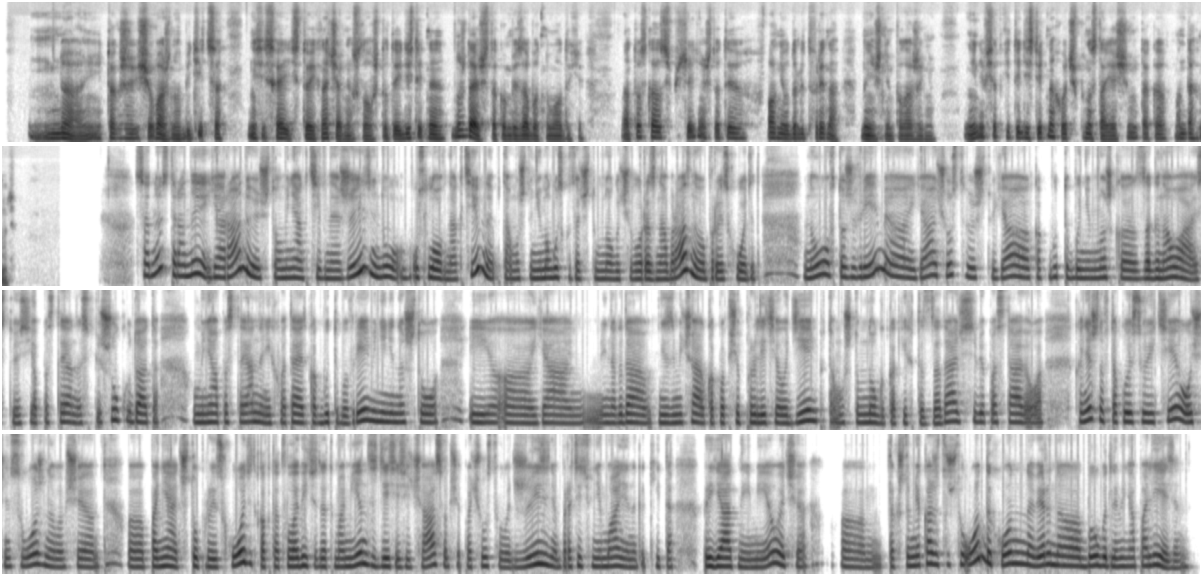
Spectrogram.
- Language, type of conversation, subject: Russian, advice, Как мне восстановить энергию с помощью простого и беззаботного отдыха?
- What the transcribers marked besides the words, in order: static; distorted speech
